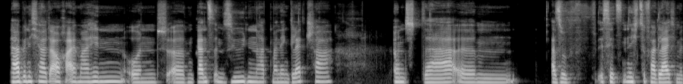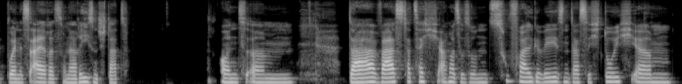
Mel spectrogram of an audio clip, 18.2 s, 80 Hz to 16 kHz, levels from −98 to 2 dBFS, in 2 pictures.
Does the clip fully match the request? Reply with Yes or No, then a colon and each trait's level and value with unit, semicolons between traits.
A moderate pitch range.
No: narrow, 2.2 semitones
